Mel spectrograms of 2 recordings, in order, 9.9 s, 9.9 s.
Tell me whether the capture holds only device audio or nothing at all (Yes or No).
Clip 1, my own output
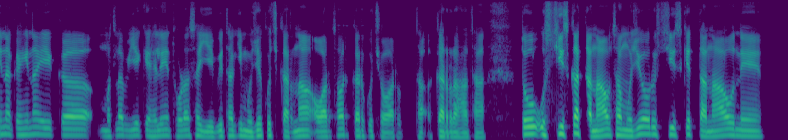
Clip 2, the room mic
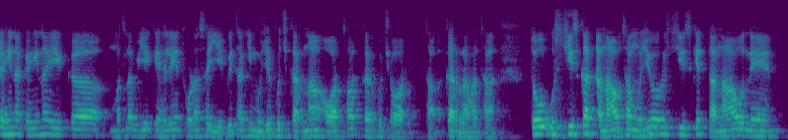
Yes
